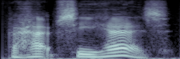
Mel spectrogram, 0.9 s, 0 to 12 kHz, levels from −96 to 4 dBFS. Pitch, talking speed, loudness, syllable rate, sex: 145 Hz, 200 wpm, -18 LUFS, 4.7 syllables/s, male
